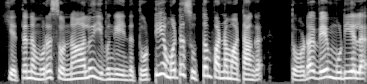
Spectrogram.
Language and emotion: Tamil, disgusted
